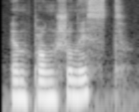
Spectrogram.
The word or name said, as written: en pensjonist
